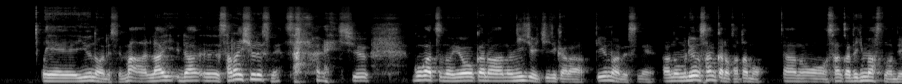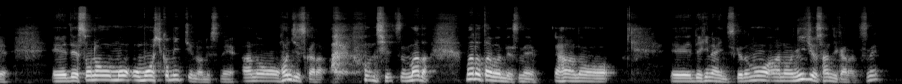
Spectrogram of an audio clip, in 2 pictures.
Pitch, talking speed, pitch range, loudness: 170 Hz, 390 characters per minute, 150-200 Hz, -17 LUFS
